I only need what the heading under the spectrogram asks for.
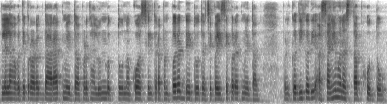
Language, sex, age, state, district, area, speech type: Marathi, female, 45-60, Maharashtra, Pune, urban, spontaneous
